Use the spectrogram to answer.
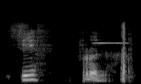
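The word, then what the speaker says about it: صفر: Huruf fa-nya berada di tengah. Diberikan sukun di atasnya, dibacanya sifrun.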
